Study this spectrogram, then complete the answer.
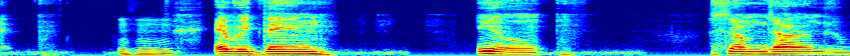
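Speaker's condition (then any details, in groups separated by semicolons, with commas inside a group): ALS; bulbar onset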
